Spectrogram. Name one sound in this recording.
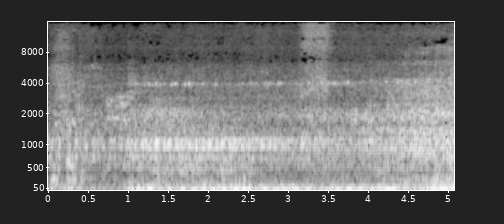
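A bus engine revs louder as the bus pulls forward.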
